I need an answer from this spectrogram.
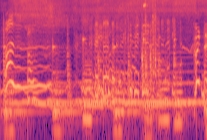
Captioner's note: all laugh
